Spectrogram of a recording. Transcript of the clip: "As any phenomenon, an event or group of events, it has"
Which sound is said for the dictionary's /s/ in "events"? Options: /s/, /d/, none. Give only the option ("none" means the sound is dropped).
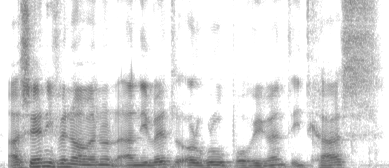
none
